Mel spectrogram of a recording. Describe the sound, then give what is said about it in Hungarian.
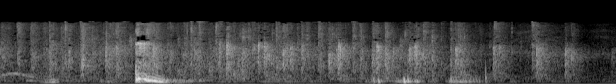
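An audience applauds to welcome a speaker, a dense, steady wash of many hands clapping that carries on for several seconds at a fairly even loudness, with no one talking over it. “És fogadjuk nagy-nagy-nagy szeretettel, és tapsal!”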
